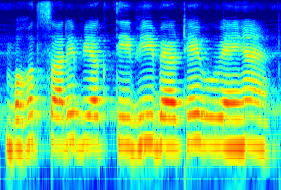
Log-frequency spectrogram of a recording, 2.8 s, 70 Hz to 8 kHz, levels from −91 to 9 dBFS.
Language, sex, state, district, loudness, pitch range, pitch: Hindi, female, Uttar Pradesh, Shamli, -15 LUFS, 210-225 Hz, 220 Hz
